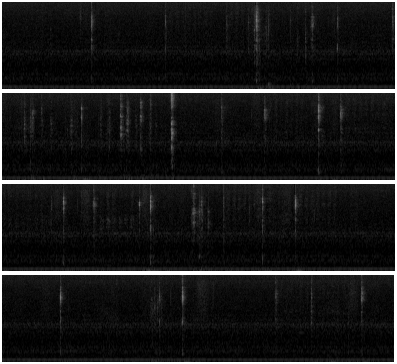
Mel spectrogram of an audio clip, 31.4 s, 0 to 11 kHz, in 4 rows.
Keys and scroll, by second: 8.4 s, 10.3 super+z, 10.5 super+z, 19.6 s.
